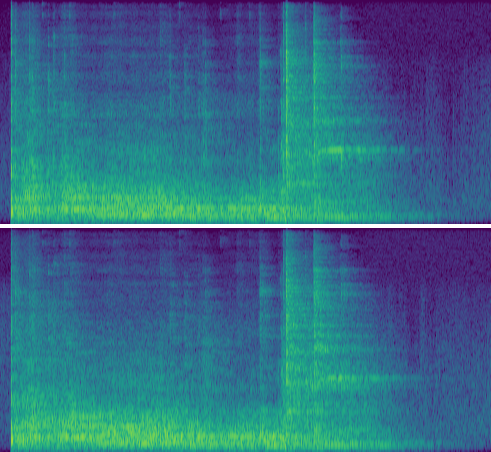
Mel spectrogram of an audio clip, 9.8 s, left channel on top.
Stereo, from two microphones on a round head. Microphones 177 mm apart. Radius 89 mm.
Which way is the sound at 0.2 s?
30° left (ahead or behind).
